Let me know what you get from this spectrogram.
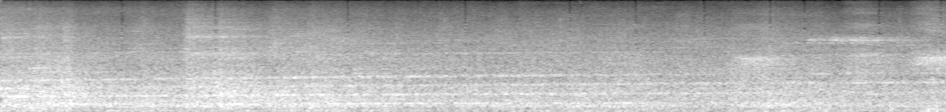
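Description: Suburban electric multiple-unit train pulling out of the station: a steady rumble of wheels on rails with thin, steady whining tones above it, slowly fading as it draws away.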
